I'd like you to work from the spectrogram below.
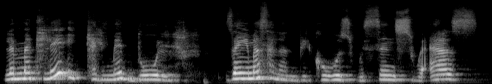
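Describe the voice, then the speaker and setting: A woman's voice: on the high side, animated, a little slow, dark tone, husky. A woman with an Egyptian Arabic accent explaining an English grammar lesson to students. She talks straight to them, repeats key points with emphasis and mixes English terms into her explanation. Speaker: English teacher.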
